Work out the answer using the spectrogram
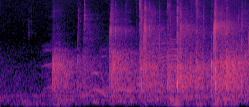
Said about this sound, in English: Thank you for that weak applause in Jesus' name.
